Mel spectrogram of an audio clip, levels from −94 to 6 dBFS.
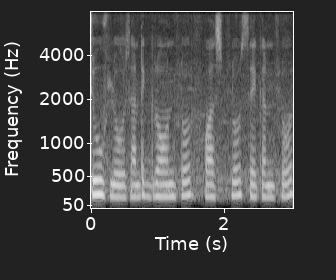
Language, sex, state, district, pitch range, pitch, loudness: Telugu, female, Telangana, Karimnagar, 185-205 Hz, 185 Hz, -18 LUFS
